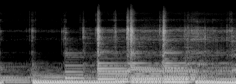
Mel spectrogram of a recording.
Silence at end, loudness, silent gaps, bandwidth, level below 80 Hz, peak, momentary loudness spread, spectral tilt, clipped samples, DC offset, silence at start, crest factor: 0 s; -17 LUFS; none; 14 kHz; -28 dBFS; 0 dBFS; 5 LU; -6 dB/octave; under 0.1%; under 0.1%; 0 s; 16 dB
